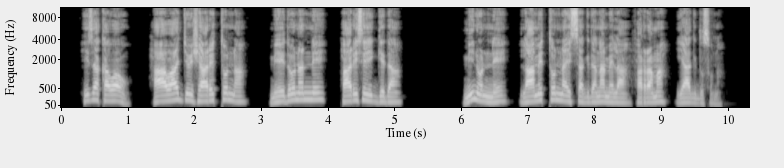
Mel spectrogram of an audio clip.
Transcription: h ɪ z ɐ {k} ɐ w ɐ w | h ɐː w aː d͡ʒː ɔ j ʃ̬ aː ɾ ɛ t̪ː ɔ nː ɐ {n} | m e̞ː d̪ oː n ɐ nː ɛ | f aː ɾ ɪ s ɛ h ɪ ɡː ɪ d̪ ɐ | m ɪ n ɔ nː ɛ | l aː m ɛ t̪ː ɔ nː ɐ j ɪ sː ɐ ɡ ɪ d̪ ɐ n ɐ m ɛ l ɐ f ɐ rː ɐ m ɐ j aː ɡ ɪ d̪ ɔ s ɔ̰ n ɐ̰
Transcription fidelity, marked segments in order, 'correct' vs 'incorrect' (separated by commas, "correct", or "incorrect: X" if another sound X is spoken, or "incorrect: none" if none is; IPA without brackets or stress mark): correct, incorrect: none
